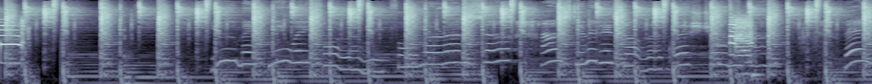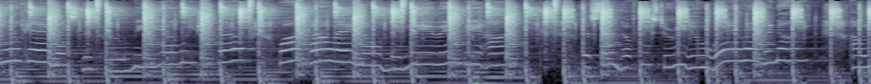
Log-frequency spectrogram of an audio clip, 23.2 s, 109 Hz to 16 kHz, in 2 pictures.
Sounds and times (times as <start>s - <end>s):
Music: 0.0s - 23.2s.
